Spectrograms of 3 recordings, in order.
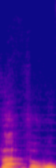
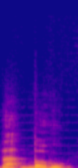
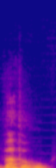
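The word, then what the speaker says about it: וָבֹהוּ: et donc devient fricatif, et donc on prononcera va vohu, et non pas va bohu. Donc va vohu.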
